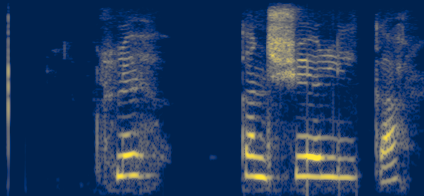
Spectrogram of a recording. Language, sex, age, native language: Icelandic, female, 10, Icelandic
